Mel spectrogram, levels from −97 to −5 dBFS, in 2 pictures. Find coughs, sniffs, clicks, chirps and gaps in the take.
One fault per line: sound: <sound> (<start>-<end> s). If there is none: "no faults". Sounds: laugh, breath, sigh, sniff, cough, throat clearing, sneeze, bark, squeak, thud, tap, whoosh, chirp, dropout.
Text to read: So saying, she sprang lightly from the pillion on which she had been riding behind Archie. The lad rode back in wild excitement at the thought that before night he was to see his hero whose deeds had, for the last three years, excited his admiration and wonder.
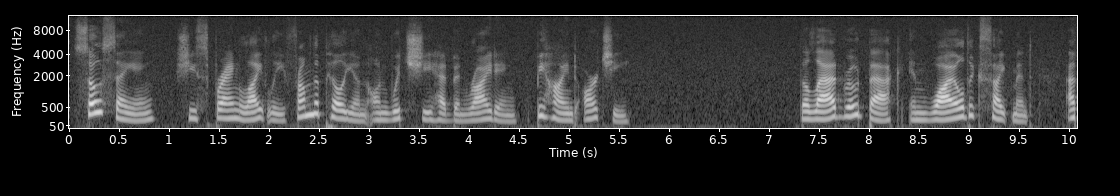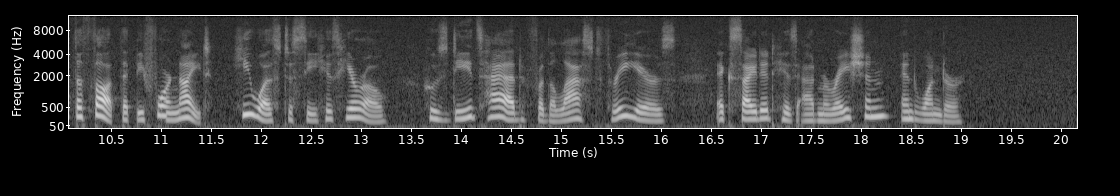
no faults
